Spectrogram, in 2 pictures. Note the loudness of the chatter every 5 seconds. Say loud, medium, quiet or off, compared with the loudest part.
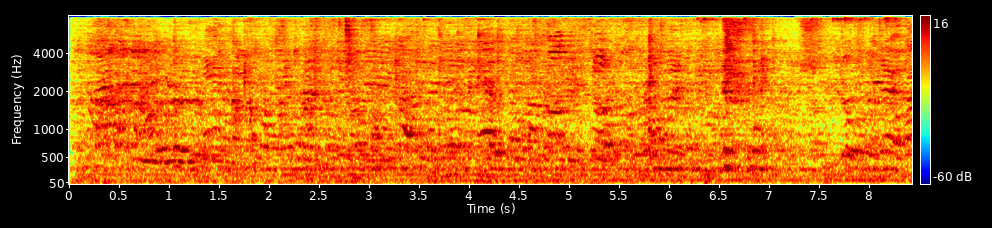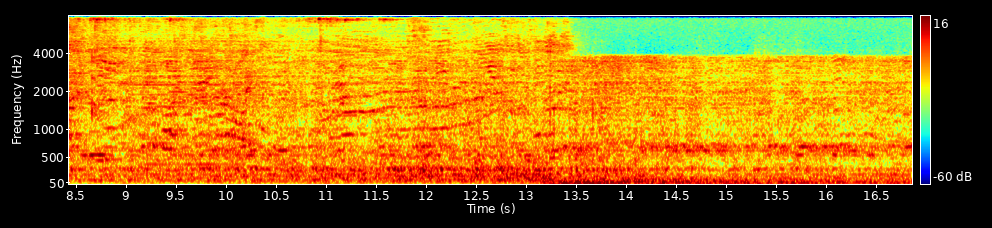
loud, loud, medium, medium.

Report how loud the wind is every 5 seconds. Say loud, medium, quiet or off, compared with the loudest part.
medium, medium, loud, medium.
